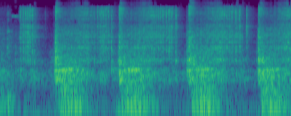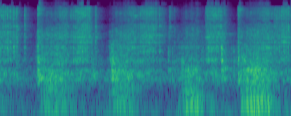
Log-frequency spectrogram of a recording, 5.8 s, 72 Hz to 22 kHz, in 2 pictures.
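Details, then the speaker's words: Echo PB-200 leaf blower being revived, pull-started with slight throttle; repeated pull bursts about every 0.7 seconds, coughing "ba ba ba" and almost catching but not running; hard starting, fires briefly. "Oh, she tried. She tried. Oh, she is. She's close. If you can't hear that, it's going ba ba ba. I gave it a little bit of throttle. I think that helped."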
